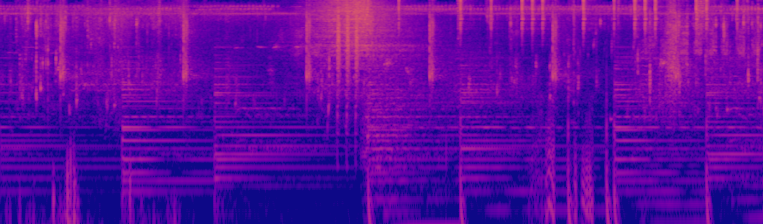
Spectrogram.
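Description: Fresh water trickles and drips nearby in small irregular splashes, with a few louder plops standing out over a quiet background.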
